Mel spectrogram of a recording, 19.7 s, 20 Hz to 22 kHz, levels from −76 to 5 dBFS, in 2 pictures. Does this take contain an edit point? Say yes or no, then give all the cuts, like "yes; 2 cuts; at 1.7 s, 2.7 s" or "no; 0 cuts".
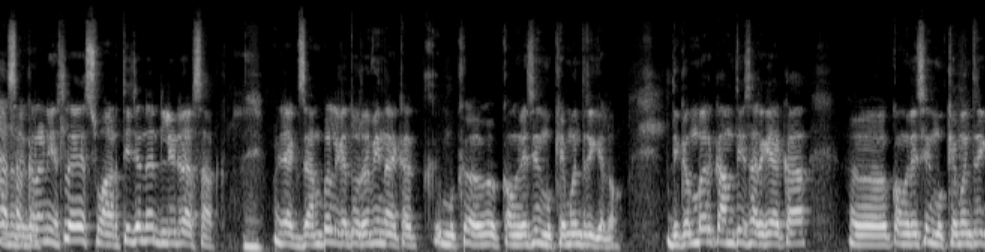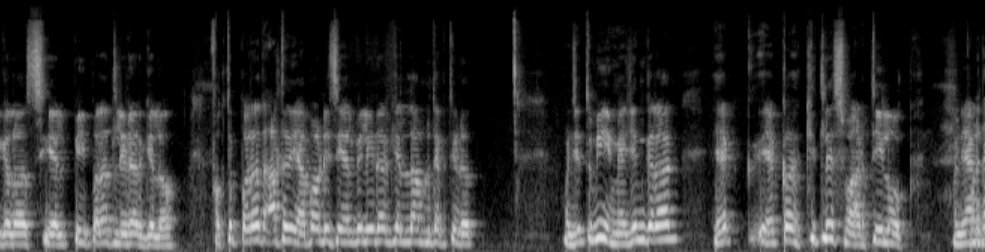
no; 0 cuts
